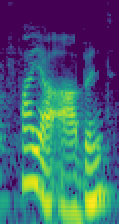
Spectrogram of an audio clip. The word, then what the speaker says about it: Feierabend: Okay, so as soon as you have finished your work, then your Feierabend begins.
